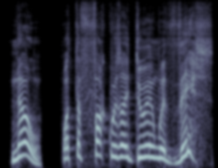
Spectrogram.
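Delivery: panicked disbelief. Retold or imitated. Accusing his bandmates over the drugs, high and baffled. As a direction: sound baffled and alarmed.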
